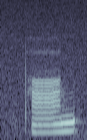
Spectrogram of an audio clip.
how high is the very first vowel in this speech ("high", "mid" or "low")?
low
